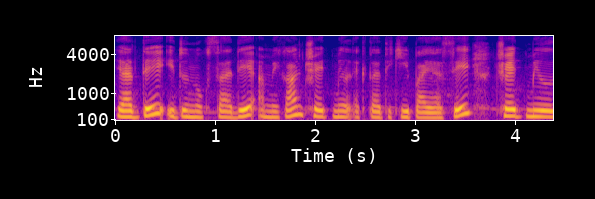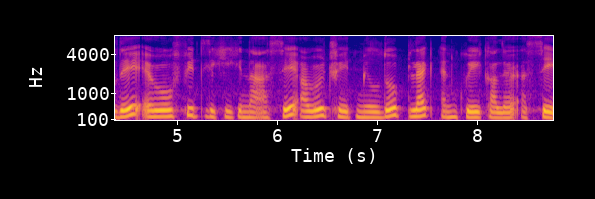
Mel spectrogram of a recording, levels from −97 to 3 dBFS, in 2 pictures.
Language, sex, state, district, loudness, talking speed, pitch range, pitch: Nagamese, female, Nagaland, Dimapur, -18 LUFS, 145 wpm, 195-225 Hz, 205 Hz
